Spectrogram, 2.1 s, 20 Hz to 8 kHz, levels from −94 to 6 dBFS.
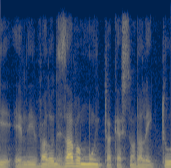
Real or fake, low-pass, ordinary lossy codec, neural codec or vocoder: real; 7.2 kHz; Opus, 64 kbps; none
